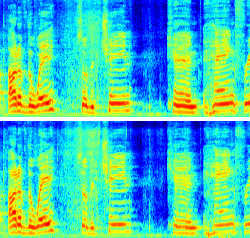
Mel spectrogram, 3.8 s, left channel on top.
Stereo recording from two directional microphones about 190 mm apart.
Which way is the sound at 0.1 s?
Centre (ahead or behind).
